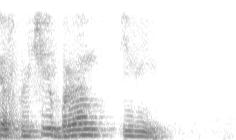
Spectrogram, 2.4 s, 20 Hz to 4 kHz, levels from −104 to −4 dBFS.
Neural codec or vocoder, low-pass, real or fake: codec, 16 kHz, 6 kbps, DAC; 3.6 kHz; fake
